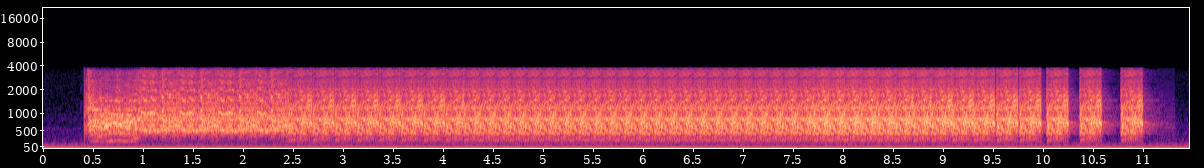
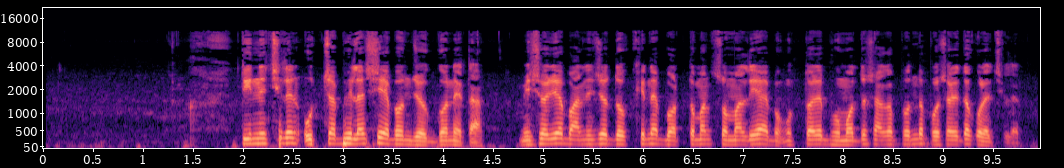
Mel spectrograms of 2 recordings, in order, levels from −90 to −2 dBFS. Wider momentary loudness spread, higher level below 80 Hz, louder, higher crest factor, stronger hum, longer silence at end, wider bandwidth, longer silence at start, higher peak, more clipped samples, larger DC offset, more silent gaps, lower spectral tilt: second, 3 LU vs 7 LU; second, -56 dBFS vs -50 dBFS; first, -14 LUFS vs -19 LUFS; about the same, 14 dB vs 18 dB; neither; first, 0.4 s vs 0.2 s; second, 4 kHz vs 11.5 kHz; second, 0.4 s vs 0.95 s; about the same, -2 dBFS vs -2 dBFS; neither; first, 2% vs under 0.1%; neither; first, -6.5 dB/octave vs -4.5 dB/octave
